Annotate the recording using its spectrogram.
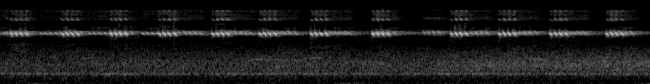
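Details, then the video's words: High, ringing cricket chirps meant for sleep: clusters of fast pulses repeating nearly twice per second, with one brief pause midway and faint background hiss. "SOM DE GRILO PARA DORMIR"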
